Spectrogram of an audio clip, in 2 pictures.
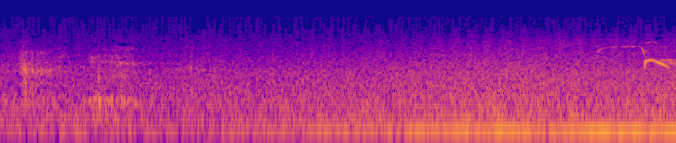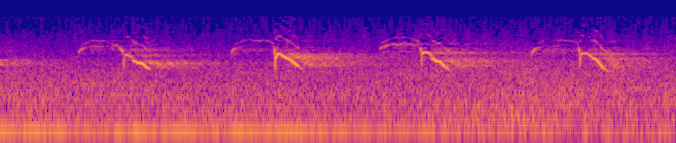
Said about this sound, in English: The eagle. Your totem. Like Yonami's son. Flying away at last. Sea eagle. That's all, Jack. Beautiful and very rare. But just a bird.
